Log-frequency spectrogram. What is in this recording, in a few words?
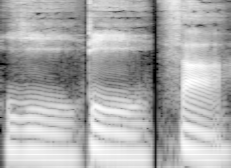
"yititha", concat syllables; Affixing experiment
